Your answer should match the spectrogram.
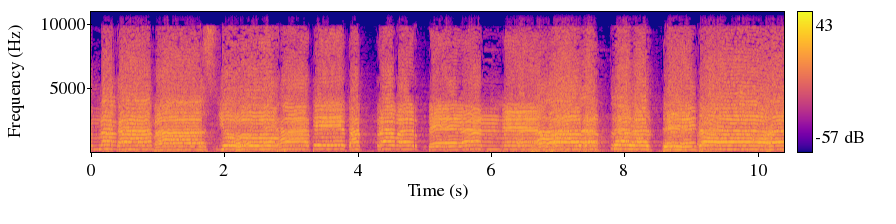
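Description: A male priest chanting mantras into a handheld microphone, in long phrases on held notes with brief pauses between them.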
